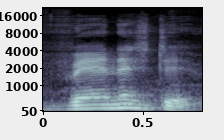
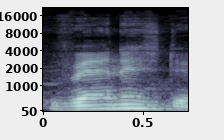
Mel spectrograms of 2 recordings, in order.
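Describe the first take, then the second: No difference in how they are said.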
